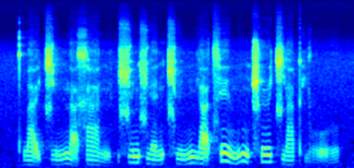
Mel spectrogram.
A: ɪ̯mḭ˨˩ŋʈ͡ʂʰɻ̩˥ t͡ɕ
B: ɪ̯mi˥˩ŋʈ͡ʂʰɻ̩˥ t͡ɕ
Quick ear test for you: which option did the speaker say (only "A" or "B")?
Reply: B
